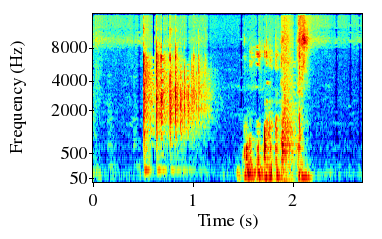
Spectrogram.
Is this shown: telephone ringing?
no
